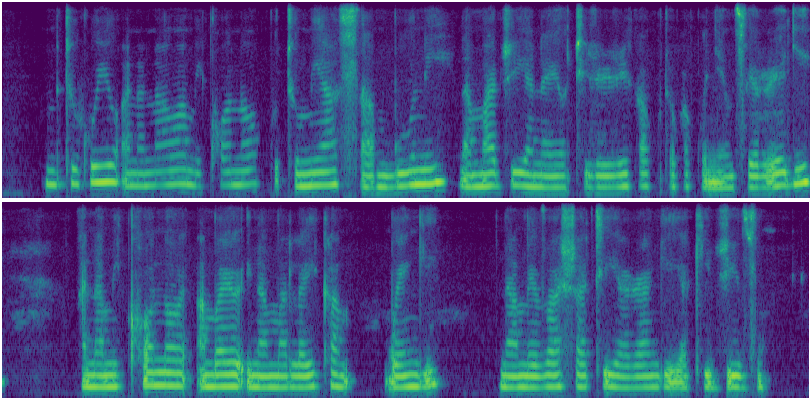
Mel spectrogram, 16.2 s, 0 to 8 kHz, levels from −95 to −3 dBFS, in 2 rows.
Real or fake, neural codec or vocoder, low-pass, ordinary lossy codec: real; none; 7.2 kHz; Opus, 24 kbps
